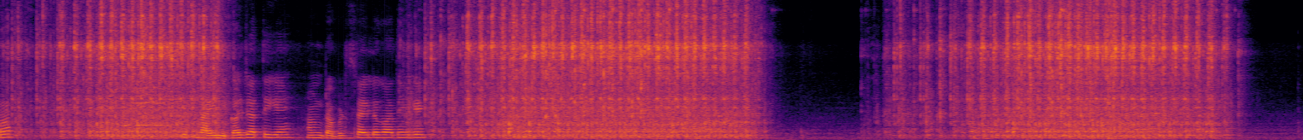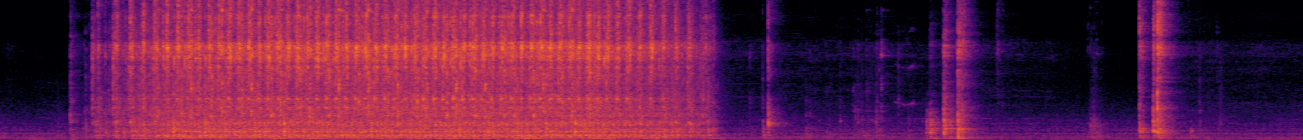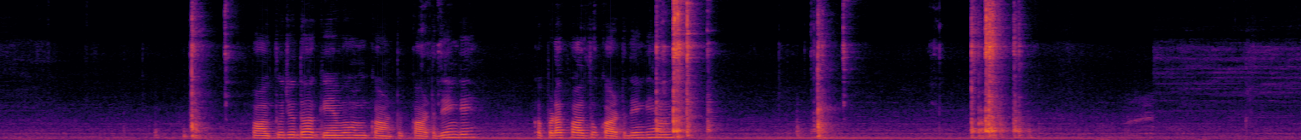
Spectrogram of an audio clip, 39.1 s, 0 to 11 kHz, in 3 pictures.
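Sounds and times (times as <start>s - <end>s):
sewing machine stitching: 0.0s - 2.3s, 4.0s - 7.8s, 8.6s - 12.5s, 13.8s - 20.3s.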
